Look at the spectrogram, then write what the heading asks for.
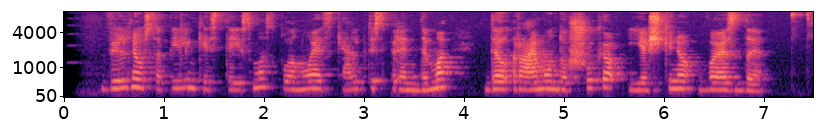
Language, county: Lithuanian, Utena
